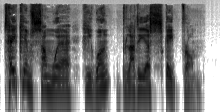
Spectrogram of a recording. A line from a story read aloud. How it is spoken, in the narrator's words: snapped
